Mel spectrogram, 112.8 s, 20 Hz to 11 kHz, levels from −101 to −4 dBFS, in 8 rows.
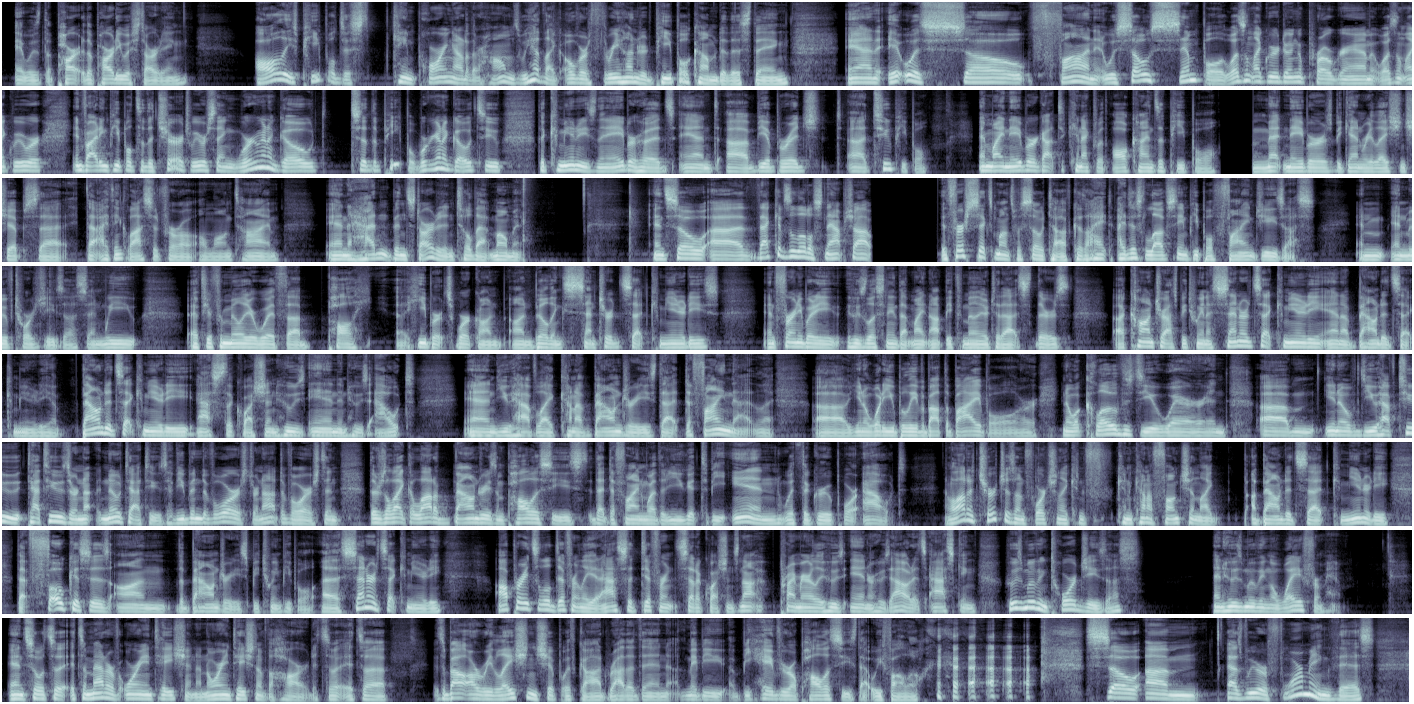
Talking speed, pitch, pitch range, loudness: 195 wpm, 105 Hz, 95-120 Hz, -23 LUFS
